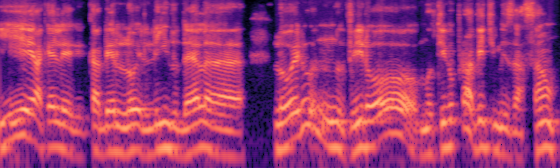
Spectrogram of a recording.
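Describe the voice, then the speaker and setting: Keeping very even loudness, a man speaks at a fairly slow pace with a medium pitch and ordinary pitch variation. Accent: northeastern Brazilian. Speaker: university professor. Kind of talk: interview conversation.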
